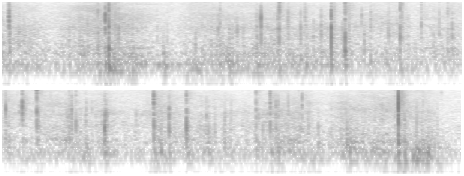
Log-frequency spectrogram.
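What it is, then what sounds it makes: Plastic sheet protector. A thin, clear plastic sheet protector with a punched edge strip lies on a towel and is tapped with the eraser end and the tip of a wooden pencil. The result is a quick, irregular run of short, bright, crinkly ticks with almost no low end and no ring, over a faint hiss.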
